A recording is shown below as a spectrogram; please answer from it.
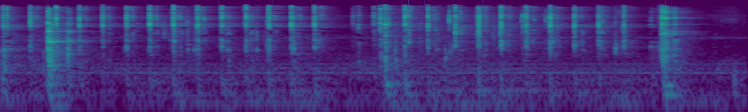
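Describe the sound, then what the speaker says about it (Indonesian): A whisk rapidly beats eggs in a bowl, a steady run of quick bright clicking strokes against the bowl side with a few harder knocks, close and clear with no talking. "jadi di sini telurnya aku akan kocok dulu"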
